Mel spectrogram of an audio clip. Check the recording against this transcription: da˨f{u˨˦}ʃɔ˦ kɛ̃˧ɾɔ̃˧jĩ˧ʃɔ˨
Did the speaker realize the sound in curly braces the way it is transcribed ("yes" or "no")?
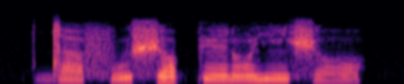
yes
